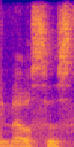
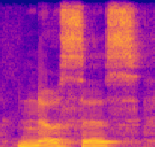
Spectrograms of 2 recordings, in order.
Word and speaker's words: gnosis: No, it's probably Gnosis. The G is probably silent, right?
